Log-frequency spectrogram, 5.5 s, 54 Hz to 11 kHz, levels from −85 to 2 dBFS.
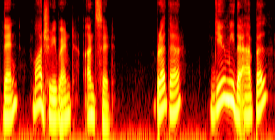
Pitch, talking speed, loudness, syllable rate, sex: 165 Hz, 110 wpm, -16 LUFS, 3.9 syllables/s, male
